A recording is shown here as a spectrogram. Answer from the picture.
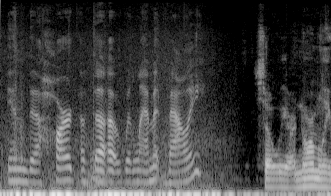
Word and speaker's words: Willamette: pronounce it right cuz I was saying willamet and uh any or person from Oregon organian do you speak any English English no has uh corrected me it's a wamit valley but anyway so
